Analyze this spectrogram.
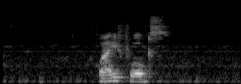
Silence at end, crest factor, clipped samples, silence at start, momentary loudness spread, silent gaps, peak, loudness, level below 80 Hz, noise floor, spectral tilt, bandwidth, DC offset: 0.75 s; 20 dB; under 0.1%; 1 s; 18 LU; none; -8 dBFS; -23 LUFS; -72 dBFS; -54 dBFS; -5.5 dB/octave; 10 kHz; under 0.1%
